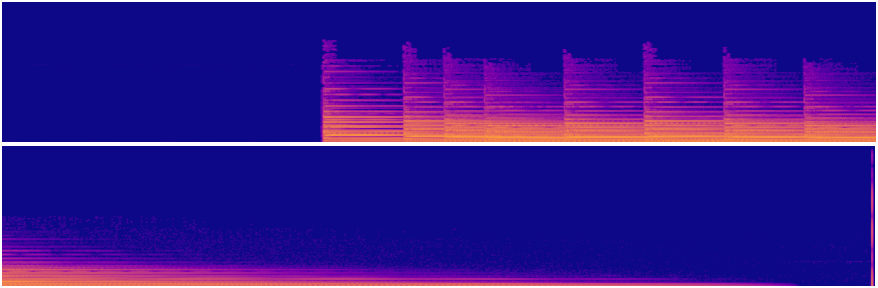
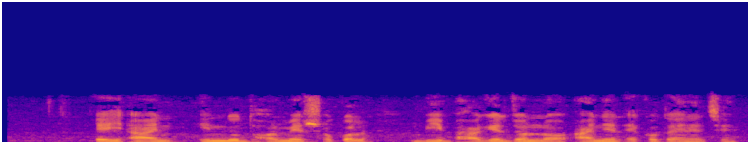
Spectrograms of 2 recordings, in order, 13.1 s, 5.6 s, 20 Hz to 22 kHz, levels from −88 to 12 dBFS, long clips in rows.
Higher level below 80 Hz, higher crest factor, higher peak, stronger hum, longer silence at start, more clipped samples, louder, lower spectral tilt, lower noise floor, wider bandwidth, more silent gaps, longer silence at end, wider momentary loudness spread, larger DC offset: second, -64 dBFS vs -56 dBFS; about the same, 18 dB vs 16 dB; about the same, 0 dBFS vs -2 dBFS; neither; first, 2.4 s vs 0.7 s; neither; first, -14 LUFS vs -18 LUFS; about the same, -4.5 dB/octave vs -5 dB/octave; first, -85 dBFS vs -48 dBFS; first, 14 kHz vs 7.8 kHz; neither; first, 1.4 s vs 0.1 s; first, 18 LU vs 9 LU; neither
